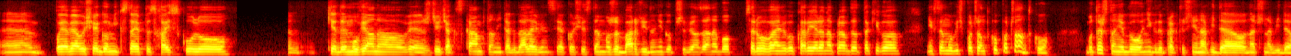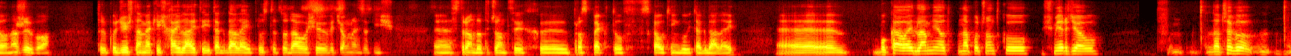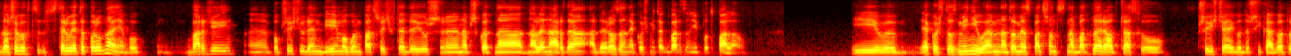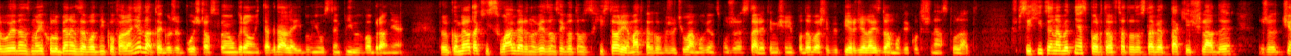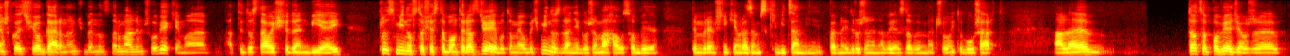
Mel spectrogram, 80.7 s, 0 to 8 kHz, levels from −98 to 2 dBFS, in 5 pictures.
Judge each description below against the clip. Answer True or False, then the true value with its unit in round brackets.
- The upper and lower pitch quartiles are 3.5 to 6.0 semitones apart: True (3.8 semitones)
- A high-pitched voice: False (125 Hz)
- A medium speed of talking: False (175 wpm)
